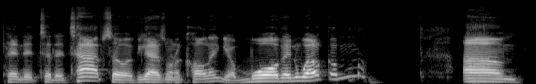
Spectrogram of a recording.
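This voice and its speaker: Here a man of medium pitch speaks at a measured pace over a dry, clean studio recording. He hosts a live-stream call-in show in a Philadelphia accent, Northeastern US, and keeps it casual, rambling and animated, laughing often with many fillers.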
